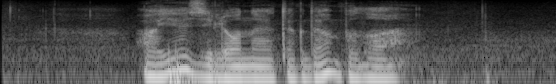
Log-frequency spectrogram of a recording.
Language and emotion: Russian, sad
